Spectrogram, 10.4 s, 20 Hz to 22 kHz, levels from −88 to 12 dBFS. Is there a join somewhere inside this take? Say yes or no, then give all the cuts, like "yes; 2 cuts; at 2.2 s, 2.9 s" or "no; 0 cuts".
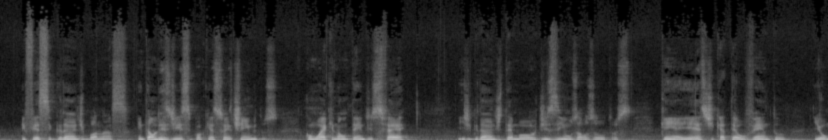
yes; 3 cuts; at 1.7 s, 2.9 s, 5.8 s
